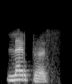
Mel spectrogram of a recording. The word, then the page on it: leprous: Indian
